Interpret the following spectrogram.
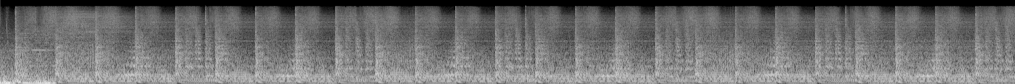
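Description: Downtempo hardcore electronic music from a DJ mix, with a fast, steady drum beat. The heavy bass drops away about half a second in, leaving the beat over lighter layers.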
